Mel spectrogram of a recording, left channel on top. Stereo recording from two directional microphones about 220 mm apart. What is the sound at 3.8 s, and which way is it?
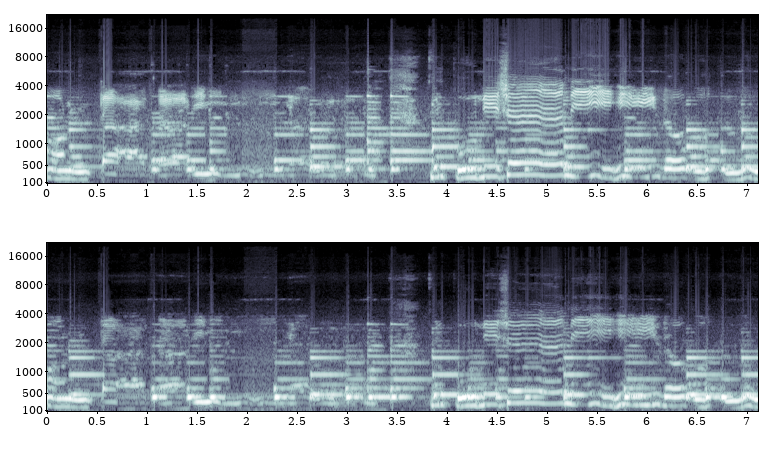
Music, 15° left (ahead or behind).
